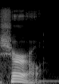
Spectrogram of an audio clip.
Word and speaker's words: Scurll: Did I say that right this time, Marty Scurll? He told me it's like, say girl and then Scurll. So that's what I'm doing.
